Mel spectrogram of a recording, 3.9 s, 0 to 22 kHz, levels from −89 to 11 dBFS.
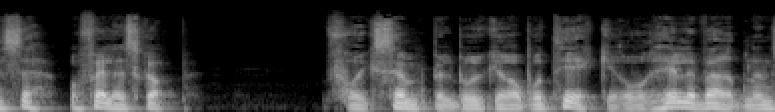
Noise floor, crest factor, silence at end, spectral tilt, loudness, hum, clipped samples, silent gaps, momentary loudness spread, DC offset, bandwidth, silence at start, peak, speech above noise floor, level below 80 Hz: -75 dBFS; 18 dB; 0 s; -6 dB/octave; -20 LUFS; none; under 0.1%; none; 9 LU; under 0.1%; 13.5 kHz; 0 s; -4 dBFS; 55 dB; -46 dBFS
